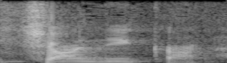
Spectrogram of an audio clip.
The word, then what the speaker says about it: Chanika: Our chairman actually was correcting the pronunciation of her last name, Chanika. So yes, she is Mercy Chanika.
